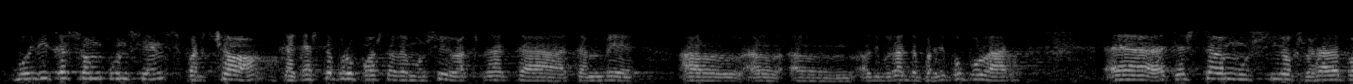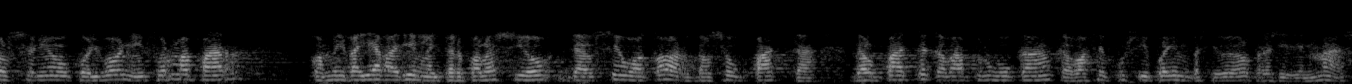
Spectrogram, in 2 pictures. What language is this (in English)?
Catalan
